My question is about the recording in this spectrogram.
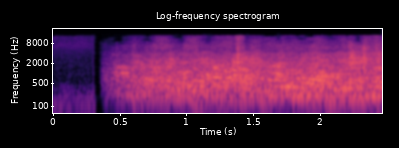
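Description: Crowd chatter in a large indoor hall, many overlapping voices with no single speaker standing out. It starts abruptly about a third of a second in, after a moment of near silence.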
